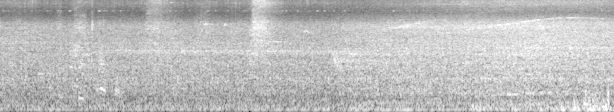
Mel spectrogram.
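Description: Street traffic and a bus engine running, heard from the open deck of a moving sightseeing bus, getting a little louder toward the end.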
